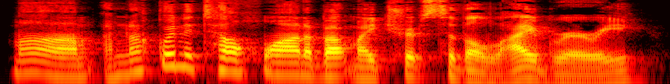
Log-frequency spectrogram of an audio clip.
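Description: A man's voice: medium pitch, wildly swooping pitch, normal speed, voice pushed up. A man voicing a glum, anxious young schoolboy in a storybook reading, hesitant and sulky. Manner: hesitant, downcast, protesting.

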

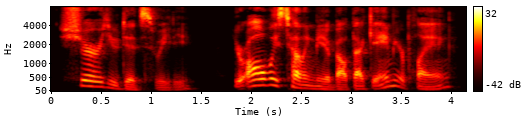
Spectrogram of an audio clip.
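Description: Storybook mom acted by a male narrator: affectionate, teasing, encouraging, pitched up with very animated swings and some gravel. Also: normal speed, exaggerated voice. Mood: encouraging, playful. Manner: coaxing, affectionate, reassuring. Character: gentle, teasing, encouraging working mother.

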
